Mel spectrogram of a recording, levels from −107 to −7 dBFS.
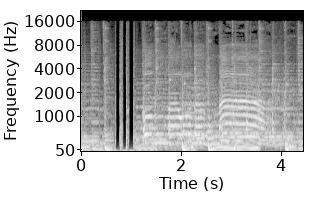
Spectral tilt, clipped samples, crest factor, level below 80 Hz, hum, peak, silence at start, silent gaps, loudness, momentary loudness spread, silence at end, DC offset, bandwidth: -5.5 dB/octave; under 0.1%; 14 dB; -24 dBFS; none; 0 dBFS; 0 s; none; -15 LUFS; 9 LU; 0 s; under 0.1%; 16.5 kHz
